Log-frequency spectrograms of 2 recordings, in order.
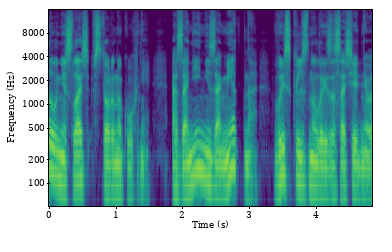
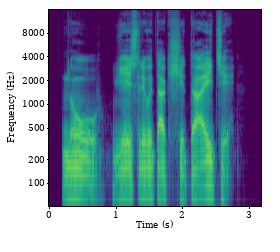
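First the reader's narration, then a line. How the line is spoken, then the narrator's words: Surprised drawl. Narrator (Russian): протянул удивленный Порт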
